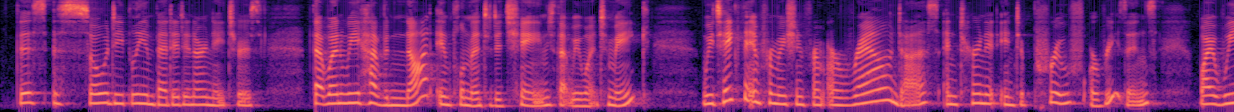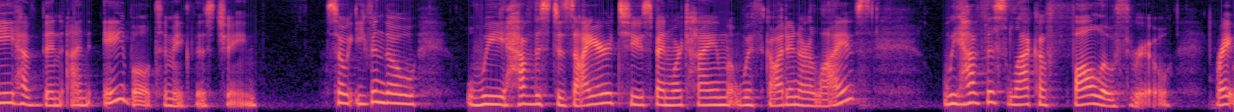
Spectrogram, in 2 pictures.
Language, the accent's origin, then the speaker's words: English; Canada; I like being Canadian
